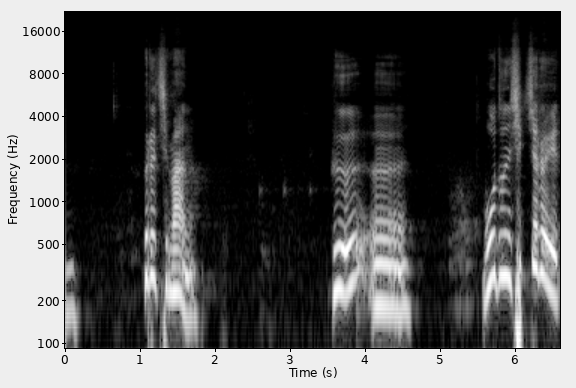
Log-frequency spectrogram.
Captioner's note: speaking in foreign language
